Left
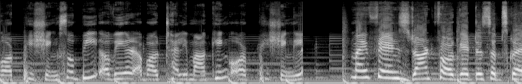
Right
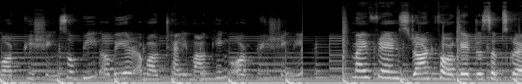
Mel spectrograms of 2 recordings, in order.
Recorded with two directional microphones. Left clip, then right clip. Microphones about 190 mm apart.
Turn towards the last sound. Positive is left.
turn(degrees=40)  # may be behind; listen again after turning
